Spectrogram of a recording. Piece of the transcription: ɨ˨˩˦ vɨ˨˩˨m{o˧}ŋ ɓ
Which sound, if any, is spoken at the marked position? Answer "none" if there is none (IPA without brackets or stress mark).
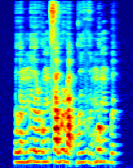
o˧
